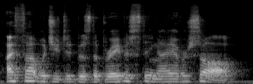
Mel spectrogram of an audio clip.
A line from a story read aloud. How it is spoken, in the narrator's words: RC says gently to Hot Rod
